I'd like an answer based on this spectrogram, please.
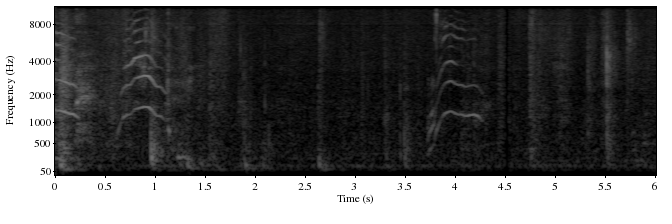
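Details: Foster kitten Harper being bottle-fed indoors at a Los Angeles kitten rescue gives two high, arching meows, rising then falling, about three seconds apart, with soft rustling and handling noise between them.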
